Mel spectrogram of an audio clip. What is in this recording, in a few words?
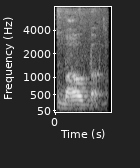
"whitehaired", Sora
